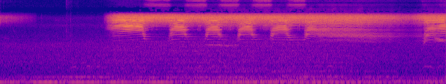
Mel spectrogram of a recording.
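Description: A robust cicada sings a loud, high, steady buzz that pulses rhythmically before settling into a drone.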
